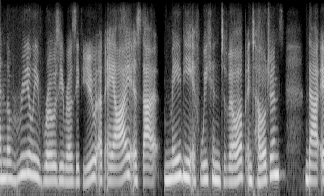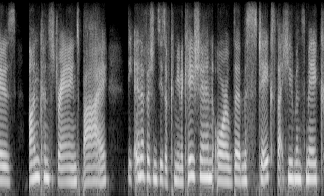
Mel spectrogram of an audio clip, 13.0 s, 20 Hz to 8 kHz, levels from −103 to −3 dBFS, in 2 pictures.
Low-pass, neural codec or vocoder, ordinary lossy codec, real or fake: 7.2 kHz; codec, 16 kHz, 0.5 kbps, X-Codec, HuBERT features, trained on LibriSpeech; Opus, 16 kbps; fake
